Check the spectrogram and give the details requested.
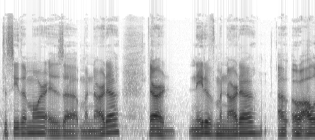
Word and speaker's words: Monarda: Okay, is it Minarda? It's actually, that's probably my being in Texas for a while. It's Monarda, Monard. Let's see, Monard.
